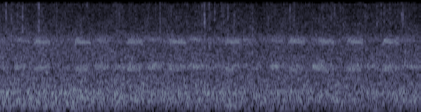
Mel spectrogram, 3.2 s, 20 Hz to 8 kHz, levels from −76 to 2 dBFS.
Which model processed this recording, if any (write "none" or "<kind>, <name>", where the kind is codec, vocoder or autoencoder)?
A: none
